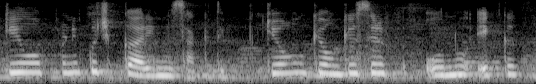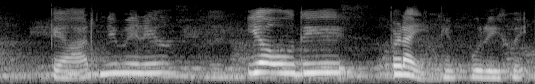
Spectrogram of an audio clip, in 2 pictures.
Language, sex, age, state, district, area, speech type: Punjabi, female, 18-30, Punjab, Jalandhar, urban, spontaneous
